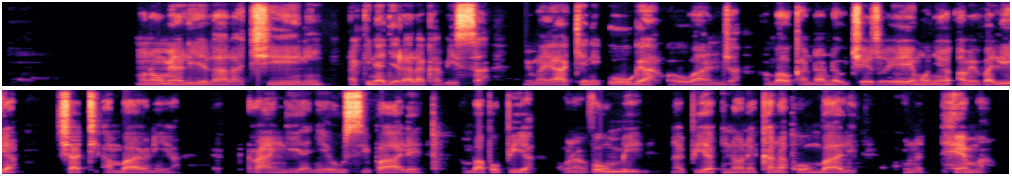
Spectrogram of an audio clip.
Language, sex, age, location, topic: Swahili, male, 18-24, Kisumu, education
